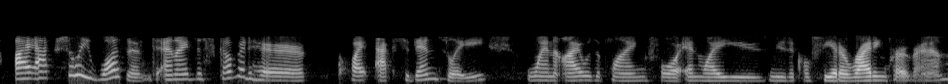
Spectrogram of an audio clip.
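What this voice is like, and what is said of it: Australian accent. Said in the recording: “that's a beautiful accent. You have to say where you're from ... I am from Perth, Australia, Western Australia, all the way down under.”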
